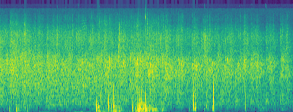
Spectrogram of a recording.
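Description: An audience applauds steadily throughout, a dense wash of clapping at even volume, with a few sharper individual claps standing out and a brief swell partway through.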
